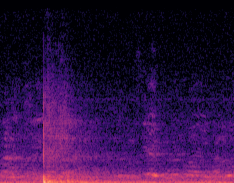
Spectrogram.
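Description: A football struck once, a sharp thud about half a second in that echoes around a large indoor hall. Players' voices call in the background.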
